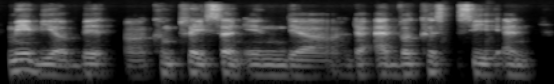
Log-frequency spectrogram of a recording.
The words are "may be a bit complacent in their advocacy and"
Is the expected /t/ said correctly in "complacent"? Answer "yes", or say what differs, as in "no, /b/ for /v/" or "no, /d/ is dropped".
yes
